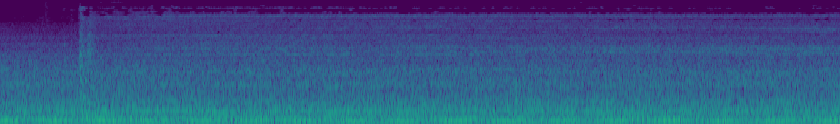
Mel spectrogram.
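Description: Steady low hum of the refrigeration compressor that chills an ice-cream-roll cold plate, with a slow, regular throb in its low tone.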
